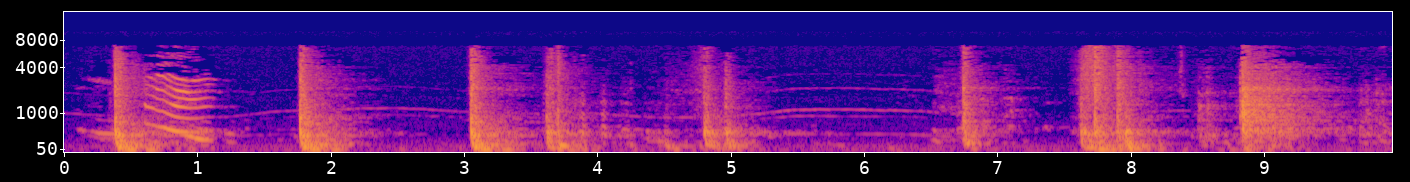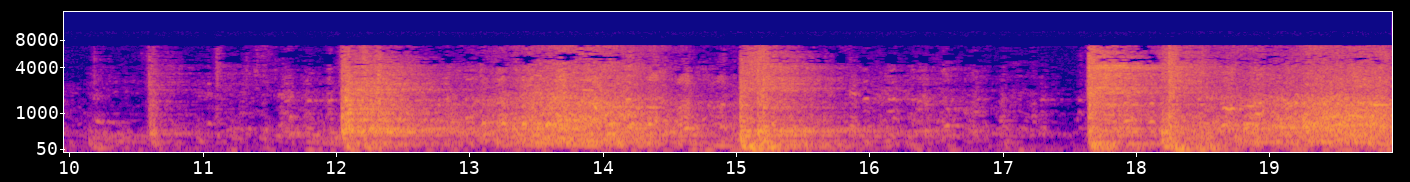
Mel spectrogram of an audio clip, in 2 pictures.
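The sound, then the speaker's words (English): Heavy knocks land on a large castle door in irregular bursts, loud, with brief vocal sounds between them, then a stretch of rough, rumbling noise toward the end. “Now, lift me up and I'll knock.”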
